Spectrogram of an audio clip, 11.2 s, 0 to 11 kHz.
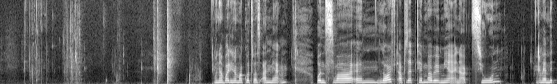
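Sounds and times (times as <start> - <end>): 
person sipping water: 0.2 - 4.4, 10.0 - 11.0
gulp: 0.4 - 4.3, 10.0 - 10.9
sharp smacking sounds: 3.0 - 4.0
speech: 4.3 - 10.1, 10.7 - 11.1.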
